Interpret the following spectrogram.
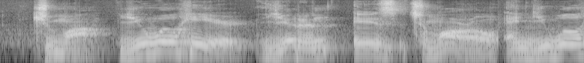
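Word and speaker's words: yarın: you will hear jiren is tomorrow and you will hear a lot of native turkish speakers pronounce it yaden they will make it a long first syllable but it is not so long it's just saying would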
